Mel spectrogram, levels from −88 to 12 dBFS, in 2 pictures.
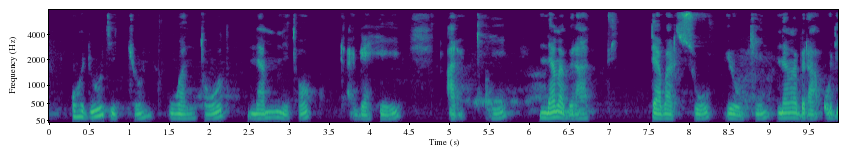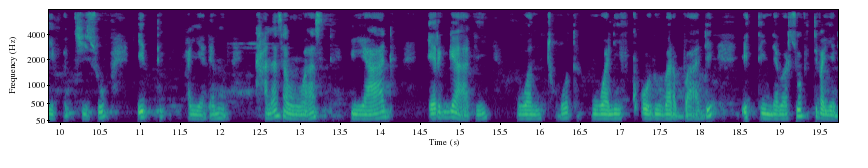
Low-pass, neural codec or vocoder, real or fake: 7.2 kHz; none; real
